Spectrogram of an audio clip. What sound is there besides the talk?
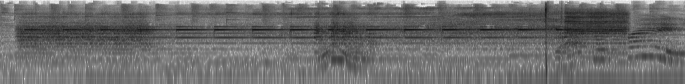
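train passing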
